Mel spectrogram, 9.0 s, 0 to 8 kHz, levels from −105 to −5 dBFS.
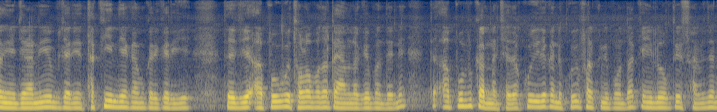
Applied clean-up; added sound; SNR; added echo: none; none; none; none.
